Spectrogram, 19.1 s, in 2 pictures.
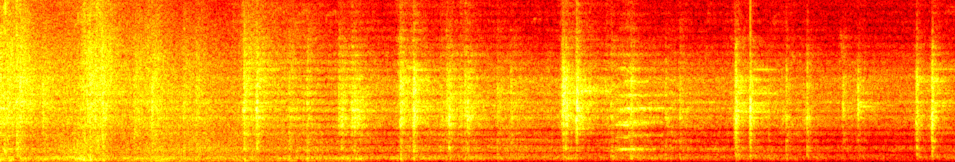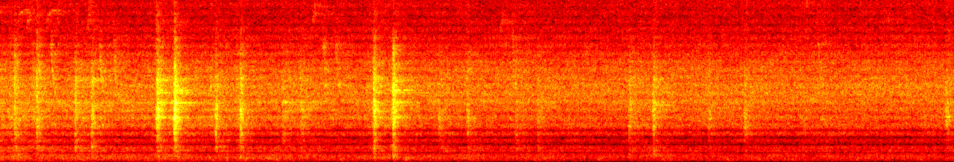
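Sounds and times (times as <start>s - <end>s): train wheels clacking over rail joints: 0.0s - 15.2s, 15.8s - 17.2s
train engine hum: 0.0s - 19.0s.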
